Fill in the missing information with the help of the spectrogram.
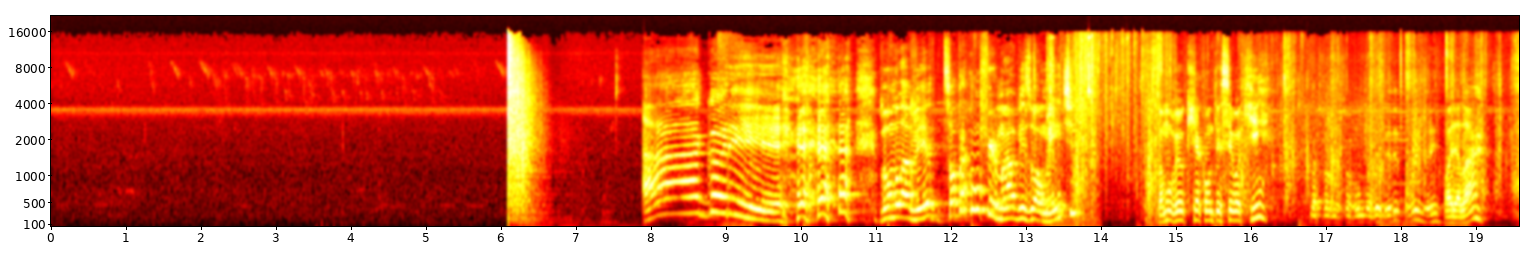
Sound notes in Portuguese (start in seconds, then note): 6.0 Disparo; 9.6 Risadas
